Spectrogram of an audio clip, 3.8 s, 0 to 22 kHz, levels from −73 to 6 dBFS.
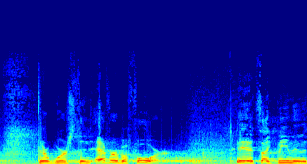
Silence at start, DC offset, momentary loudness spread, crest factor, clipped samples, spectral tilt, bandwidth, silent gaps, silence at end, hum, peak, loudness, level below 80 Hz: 0 s; under 0.1%; 13 LU; 14 dB; under 0.1%; -6.5 dB/octave; 10.5 kHz; none; 0 s; none; 0 dBFS; -16 LUFS; -46 dBFS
